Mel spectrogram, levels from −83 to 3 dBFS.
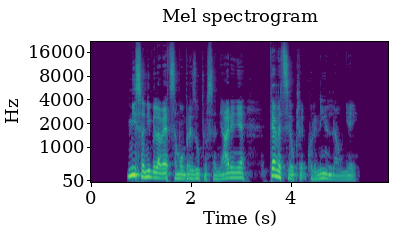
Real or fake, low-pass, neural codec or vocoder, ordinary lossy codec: real; none; none; none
